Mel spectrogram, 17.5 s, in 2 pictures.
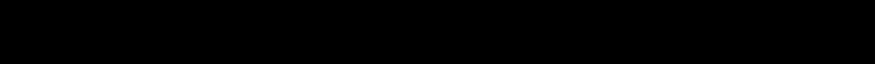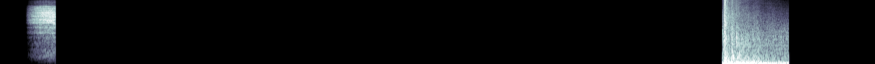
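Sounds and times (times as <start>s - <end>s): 
booms at 120 bpm: 16.0s - 16.7s.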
